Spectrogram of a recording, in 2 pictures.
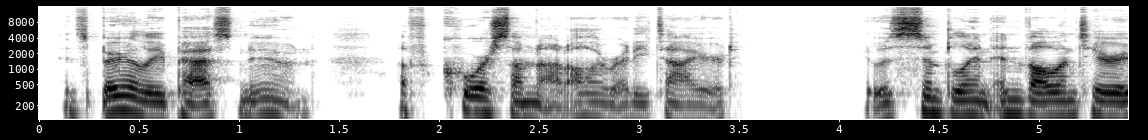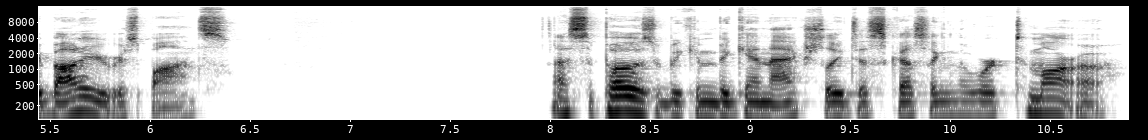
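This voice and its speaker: A man's voice: mid-range voice, lightly acted. A man voicing a composed, formal young university student and caring boyfriend, speaking intimately and reassuringly to the listener in an audio roleplay. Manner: measured, formal, gently reassuring phrasing.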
